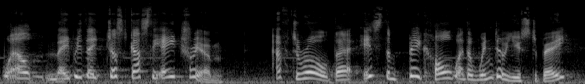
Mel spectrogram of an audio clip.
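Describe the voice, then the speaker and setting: A man's voice: very high-pitched, wildly swooping pitch, moderate pace, pitched above the performer's own voice, exaggerated voice. A man voicing an anxious, weary young female pony heroine in a story, with a hesitant, questioning manner. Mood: dry, grumbling. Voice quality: raspy from a dry sore throat.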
